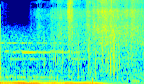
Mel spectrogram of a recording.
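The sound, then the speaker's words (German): Faint footsteps walking along a track through a dense forest, soft irregular crunches over a steady low hum. “Krass, wie dicht hier das ist. Wir sind so weit in den Wald gefahren, wie wir konnten. Das heißt, bis zur Schranke. Seitdem laufen wir.”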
